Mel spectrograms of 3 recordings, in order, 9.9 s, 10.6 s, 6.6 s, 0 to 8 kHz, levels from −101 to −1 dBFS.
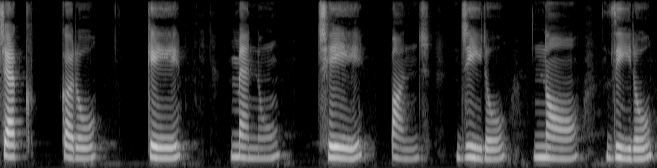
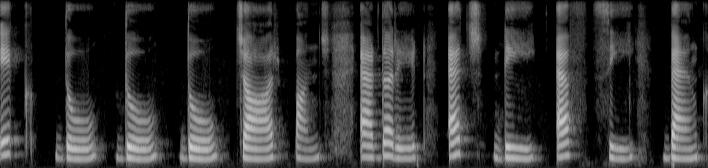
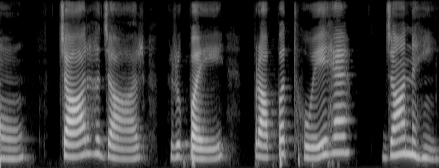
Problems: background sounds at intervals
